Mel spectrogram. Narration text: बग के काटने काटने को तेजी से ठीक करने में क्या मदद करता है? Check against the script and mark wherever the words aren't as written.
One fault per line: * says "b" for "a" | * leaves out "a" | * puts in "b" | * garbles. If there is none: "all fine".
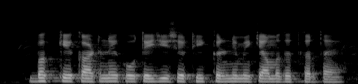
* leaves out "काटने"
